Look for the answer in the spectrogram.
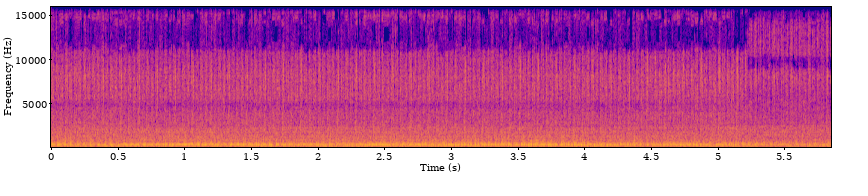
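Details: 2003 Mercedes-Benz A140 (W168) engine, 196,000 km, idling with a rapid tick-knock of about four per second from the front of the engine. The owner suspects the timing chain or tensioner, but this is unconfirmed.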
